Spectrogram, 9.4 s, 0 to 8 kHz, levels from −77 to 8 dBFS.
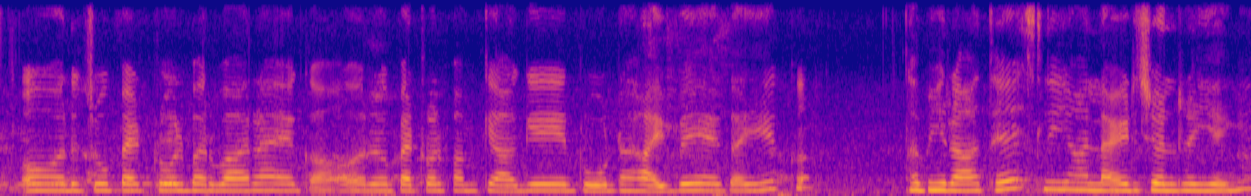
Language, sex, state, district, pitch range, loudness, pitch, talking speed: Hindi, female, Bihar, Gopalganj, 260-275 Hz, -16 LUFS, 265 Hz, 160 wpm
